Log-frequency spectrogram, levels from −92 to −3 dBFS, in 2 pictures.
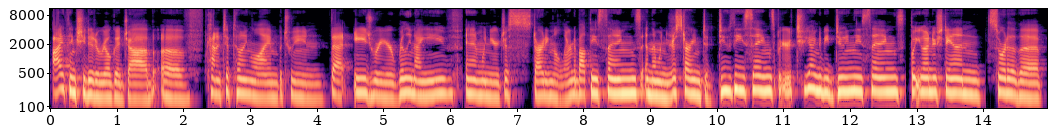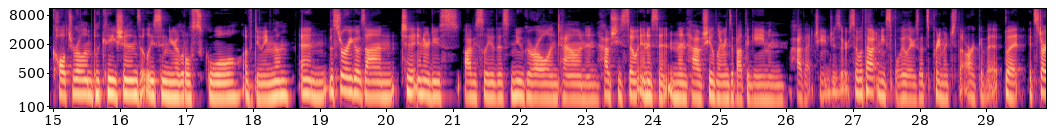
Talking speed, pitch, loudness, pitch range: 225 wpm, 175 Hz, -16 LUFS, 160-195 Hz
